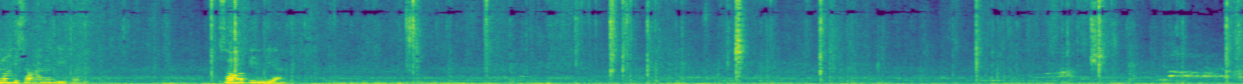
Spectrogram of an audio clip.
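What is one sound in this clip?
Leaves rustle as a young woman handles plant stems.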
